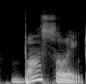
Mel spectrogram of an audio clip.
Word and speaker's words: bustling: 哎，这里面看一下这个海口啊，这个马路的前面跟了一个形容词叫 bustling, B-U-S-T-L-I-N-G, bustling, 同时注意一下这个 T 是不发音的，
